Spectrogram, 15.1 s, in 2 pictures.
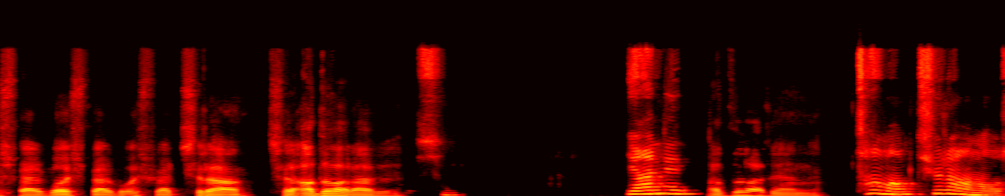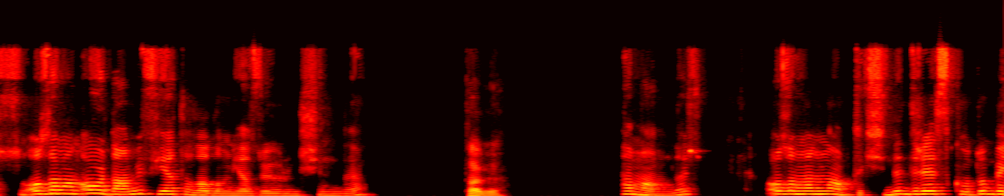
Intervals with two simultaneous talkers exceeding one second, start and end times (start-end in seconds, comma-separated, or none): none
